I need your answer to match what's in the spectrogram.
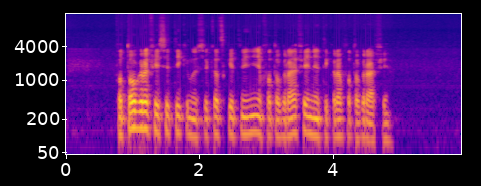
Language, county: Lithuanian, Klaipėda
